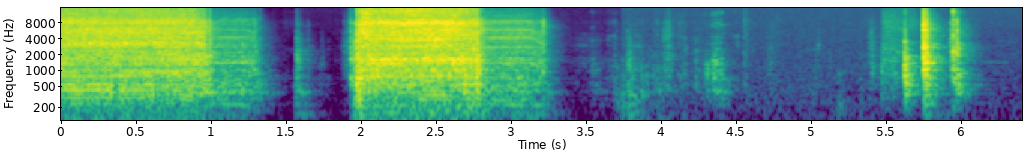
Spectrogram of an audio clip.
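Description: Cordless DeWalt power tool running in two steady spells, the first stopping about a second in and the second lasting about a second from two seconds in. A few light clicks of handling follow near the end.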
